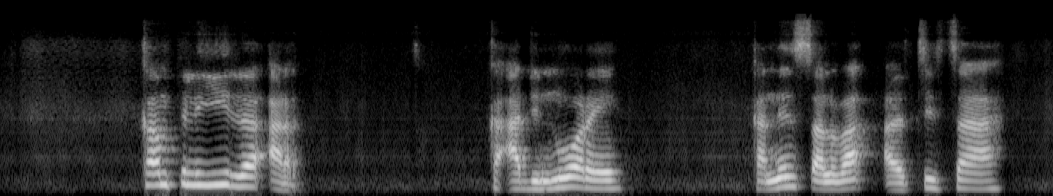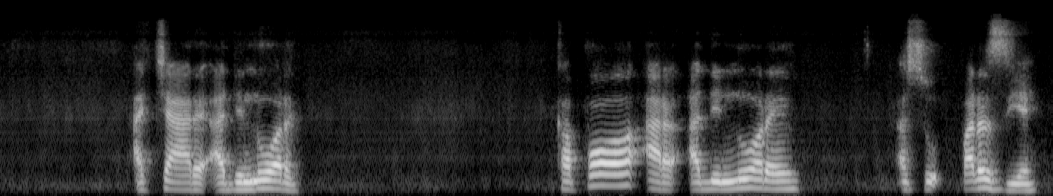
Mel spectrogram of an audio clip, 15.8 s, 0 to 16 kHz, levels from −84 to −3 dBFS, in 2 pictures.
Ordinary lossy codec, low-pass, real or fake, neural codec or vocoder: Opus, 32 kbps; 10.8 kHz; fake; codec, 24 kHz, 0.9 kbps, DualCodec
